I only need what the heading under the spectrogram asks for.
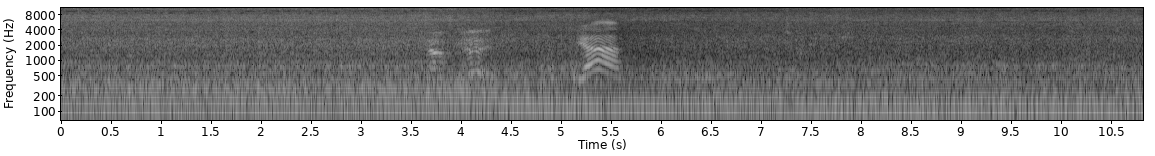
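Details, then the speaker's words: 1969 Pontiac GTO 400, 3-speed, first start in 40 years: deep, lumpy V8 idle with a slightly unsteady beat, no revving; a vacuum leak is suspected as the cause of the rough idle. "Dude, it sounds really good. It's just idling, dude. Yeah. It's this vacuum leak."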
